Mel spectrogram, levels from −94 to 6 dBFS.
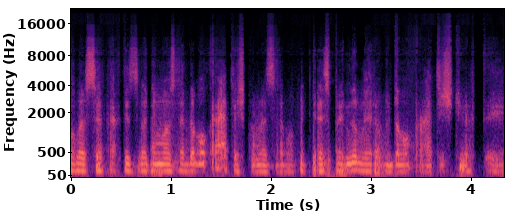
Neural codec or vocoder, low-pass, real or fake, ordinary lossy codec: codec, 44.1 kHz, 0.9 kbps, DAC; 19.8 kHz; fake; Opus, 16 kbps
